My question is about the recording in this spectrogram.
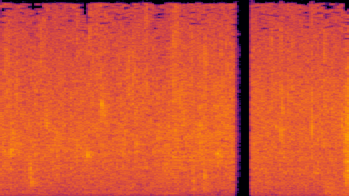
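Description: Prawns and onions sizzling in hot oil in a frying pan, a steady crackling hiss that breaks off for an instant about one and a half seconds in.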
